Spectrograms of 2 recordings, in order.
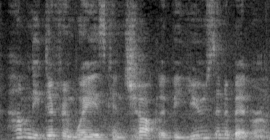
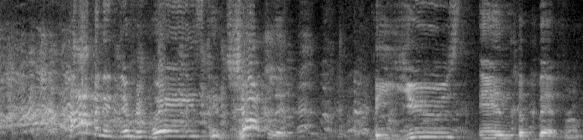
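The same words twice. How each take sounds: First: Said in the usual way. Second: Slower, higher, savoring the question; teasing slow reread. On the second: Shown as a demonstration. Host rereading the chocolate question to the crowd, teasing. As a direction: drawl it out suggestively. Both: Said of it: "That's how I'd like to start".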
